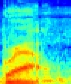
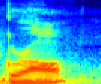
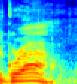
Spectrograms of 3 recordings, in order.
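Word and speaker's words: Grau: people call it the graw. It is the growl. That's how the English language works. Why would they call it the graw? Graw would be G-A or G-R-A-W, not G-R-A-U. It's the growl.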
